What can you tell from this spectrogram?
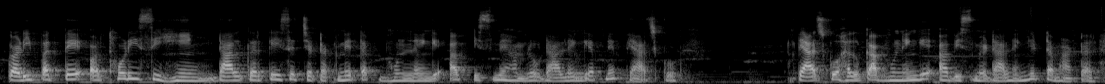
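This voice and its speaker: A woman's voice: mid-range voice, creaky, warm tone. A woman, a cooking channel host, giving a homely, explanatory recipe tutorial voice-over and talking straight to her viewers.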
